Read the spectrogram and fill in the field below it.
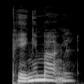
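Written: pengemangel

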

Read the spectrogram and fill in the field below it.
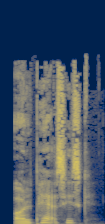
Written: oldpersisk

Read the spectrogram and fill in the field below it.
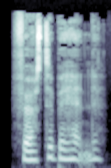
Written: førstebehandle

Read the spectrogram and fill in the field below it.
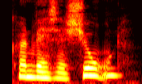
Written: konversation

